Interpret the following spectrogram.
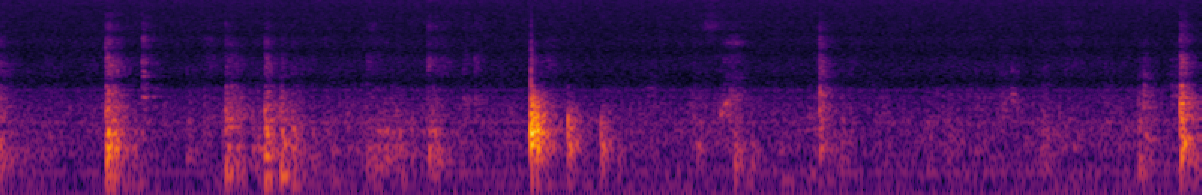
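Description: Plastic toys knocking and clattering against a high chair's plastic tray in a string of scattered knocks, the loudest about three and a half seconds in.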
